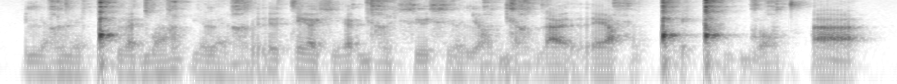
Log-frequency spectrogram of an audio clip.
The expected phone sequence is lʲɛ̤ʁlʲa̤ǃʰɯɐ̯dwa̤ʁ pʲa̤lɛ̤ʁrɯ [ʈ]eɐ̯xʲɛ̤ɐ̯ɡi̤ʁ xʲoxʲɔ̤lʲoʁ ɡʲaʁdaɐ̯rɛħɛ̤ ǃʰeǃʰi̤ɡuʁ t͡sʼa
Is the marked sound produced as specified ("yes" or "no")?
no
